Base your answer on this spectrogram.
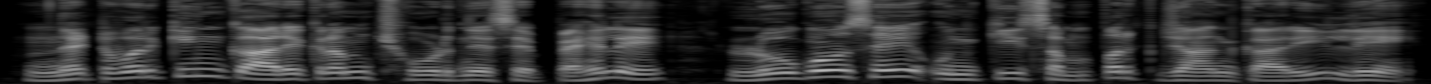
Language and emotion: Hindi, neutral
